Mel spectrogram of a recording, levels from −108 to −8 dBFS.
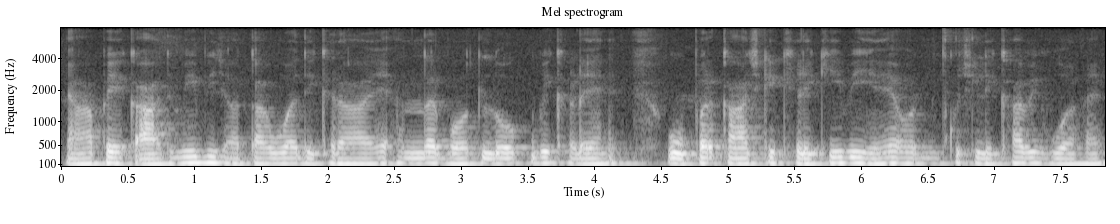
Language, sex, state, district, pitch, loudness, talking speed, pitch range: Hindi, male, Chhattisgarh, Korba, 115 Hz, -19 LUFS, 220 wpm, 110-120 Hz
